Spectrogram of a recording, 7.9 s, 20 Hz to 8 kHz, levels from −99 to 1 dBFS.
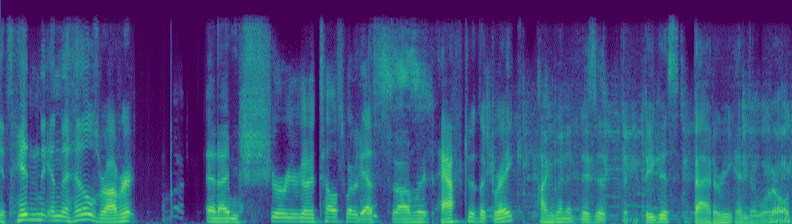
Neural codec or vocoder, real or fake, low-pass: codec, 16 kHz, 2 kbps, X-Codec, HuBERT features, trained on general audio; fake; 7.2 kHz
